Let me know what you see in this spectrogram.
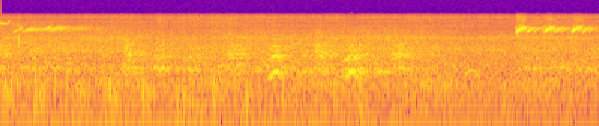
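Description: A small bird calling: one short high call just after the start, then a quick run of four high chirps about five seconds in.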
